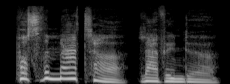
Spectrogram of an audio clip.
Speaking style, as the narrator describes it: said Hermione anxiously

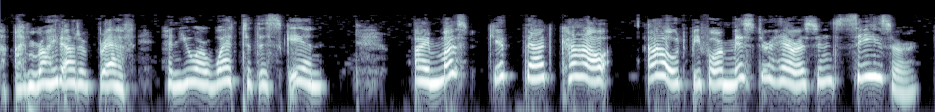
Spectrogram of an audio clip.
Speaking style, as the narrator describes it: gasped Anne

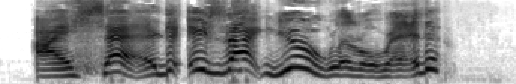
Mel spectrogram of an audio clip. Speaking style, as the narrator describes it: The figure in the bed shouts

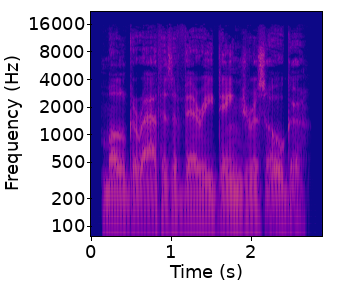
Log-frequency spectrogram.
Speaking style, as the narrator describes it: Arthur said quietly

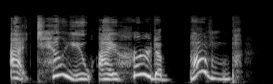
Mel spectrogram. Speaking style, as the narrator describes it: quavered Aunt Mouser

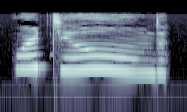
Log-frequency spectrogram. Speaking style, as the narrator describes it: Chloe moaned

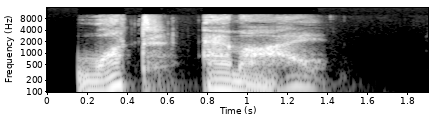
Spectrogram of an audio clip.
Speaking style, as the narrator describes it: He whispered

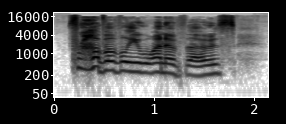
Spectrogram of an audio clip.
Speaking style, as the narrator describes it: said and giggled

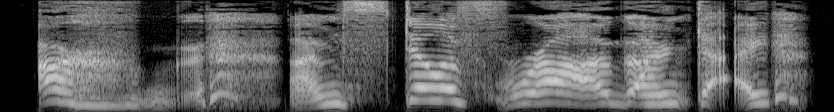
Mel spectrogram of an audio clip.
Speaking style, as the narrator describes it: Frederick croaks

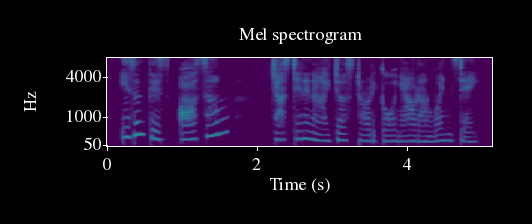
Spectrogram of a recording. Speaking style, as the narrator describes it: she whispers

